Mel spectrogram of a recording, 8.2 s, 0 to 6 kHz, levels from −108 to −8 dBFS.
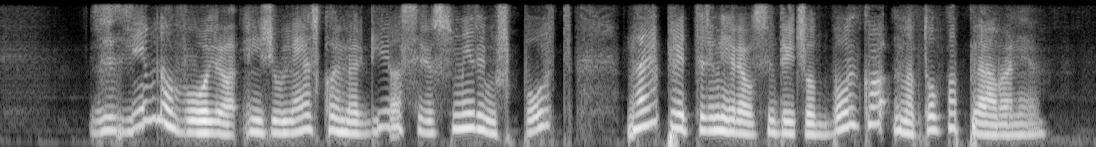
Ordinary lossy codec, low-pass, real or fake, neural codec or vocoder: none; 5.4 kHz; fake; codec, 16 kHz in and 24 kHz out, 0.6 kbps, FireRedTTS-2 codec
